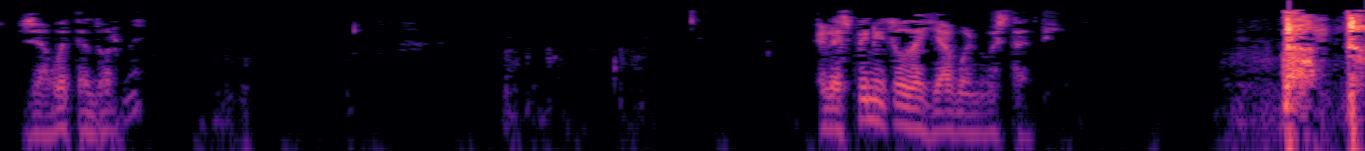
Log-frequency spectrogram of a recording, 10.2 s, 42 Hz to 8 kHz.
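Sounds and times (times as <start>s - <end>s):
speech: 0.2s - 1.2s, 6.2s - 7.9s
preaching person coughing: 9.6s - 10.2s.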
